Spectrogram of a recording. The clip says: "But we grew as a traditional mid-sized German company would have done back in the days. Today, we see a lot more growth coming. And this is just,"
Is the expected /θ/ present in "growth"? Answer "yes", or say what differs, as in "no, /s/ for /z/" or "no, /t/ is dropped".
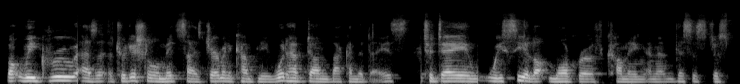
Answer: yes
